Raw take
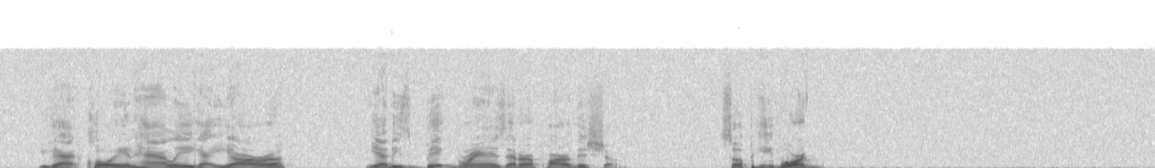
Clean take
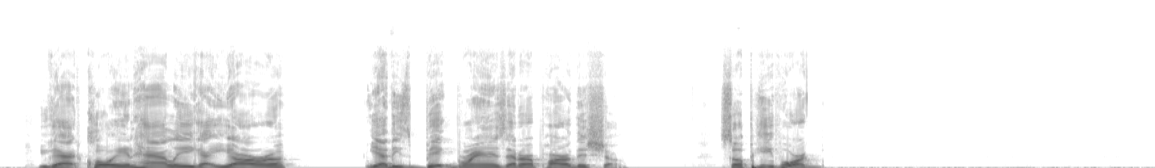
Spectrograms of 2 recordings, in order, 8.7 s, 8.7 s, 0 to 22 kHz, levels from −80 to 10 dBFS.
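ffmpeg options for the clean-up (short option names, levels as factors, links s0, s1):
-af "adeclick=t=4,afwtdn=0.0045,asetnsamples=n=441:p=0,asendcmd='5.83 volume volume -5dB',volume=1"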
